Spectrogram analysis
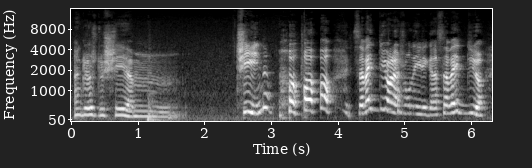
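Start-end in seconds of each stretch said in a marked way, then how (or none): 2.9-4.2 high burst of laughter; self-amused laugh. Real, not acted. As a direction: laugh at your own fumbling. Laughs at own fumbling for words.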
